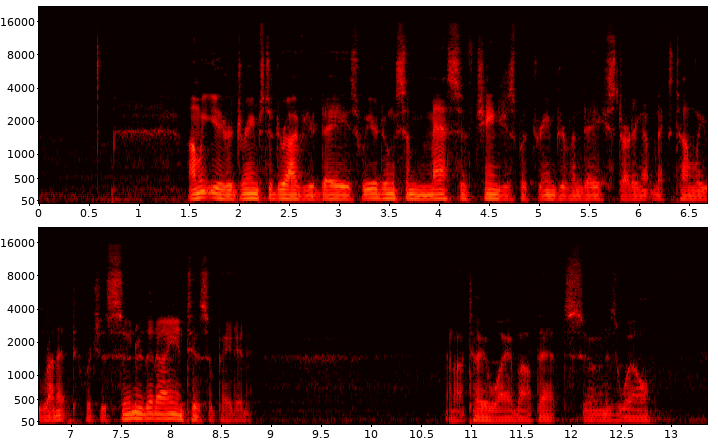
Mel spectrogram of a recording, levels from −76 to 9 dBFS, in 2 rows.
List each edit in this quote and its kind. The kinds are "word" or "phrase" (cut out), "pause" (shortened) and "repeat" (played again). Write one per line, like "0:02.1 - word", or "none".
none

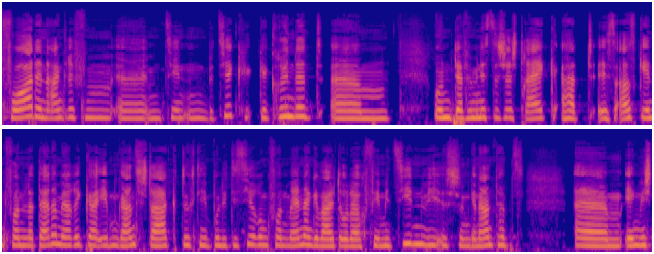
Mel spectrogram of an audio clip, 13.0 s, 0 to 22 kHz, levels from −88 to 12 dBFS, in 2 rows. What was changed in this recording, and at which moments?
none

